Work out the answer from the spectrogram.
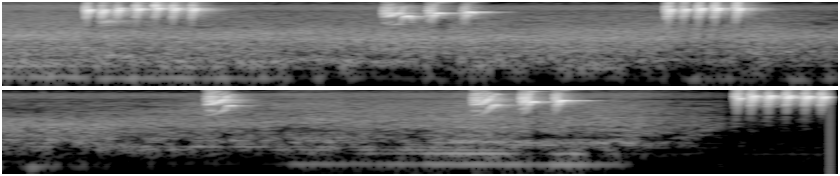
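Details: Sunbird singing steadily, recorded as filler song for teaching other birds: high, rapid trills and clipped slurred notes come in short bursts roughly every one and a half seconds, with a low hum in the background.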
